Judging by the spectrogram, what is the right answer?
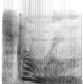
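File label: "strongroom", British English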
